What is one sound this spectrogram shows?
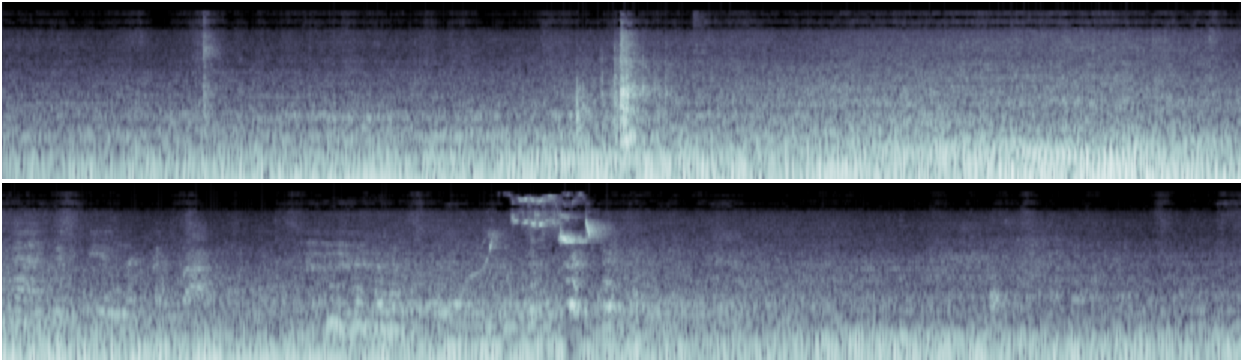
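An electric fan hums steadily nearby.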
